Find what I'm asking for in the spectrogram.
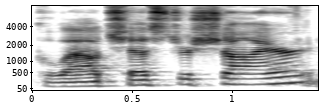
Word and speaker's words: Gloucestershire: and the University of Gloucestershire, if I pronounce that That's close, yeah.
